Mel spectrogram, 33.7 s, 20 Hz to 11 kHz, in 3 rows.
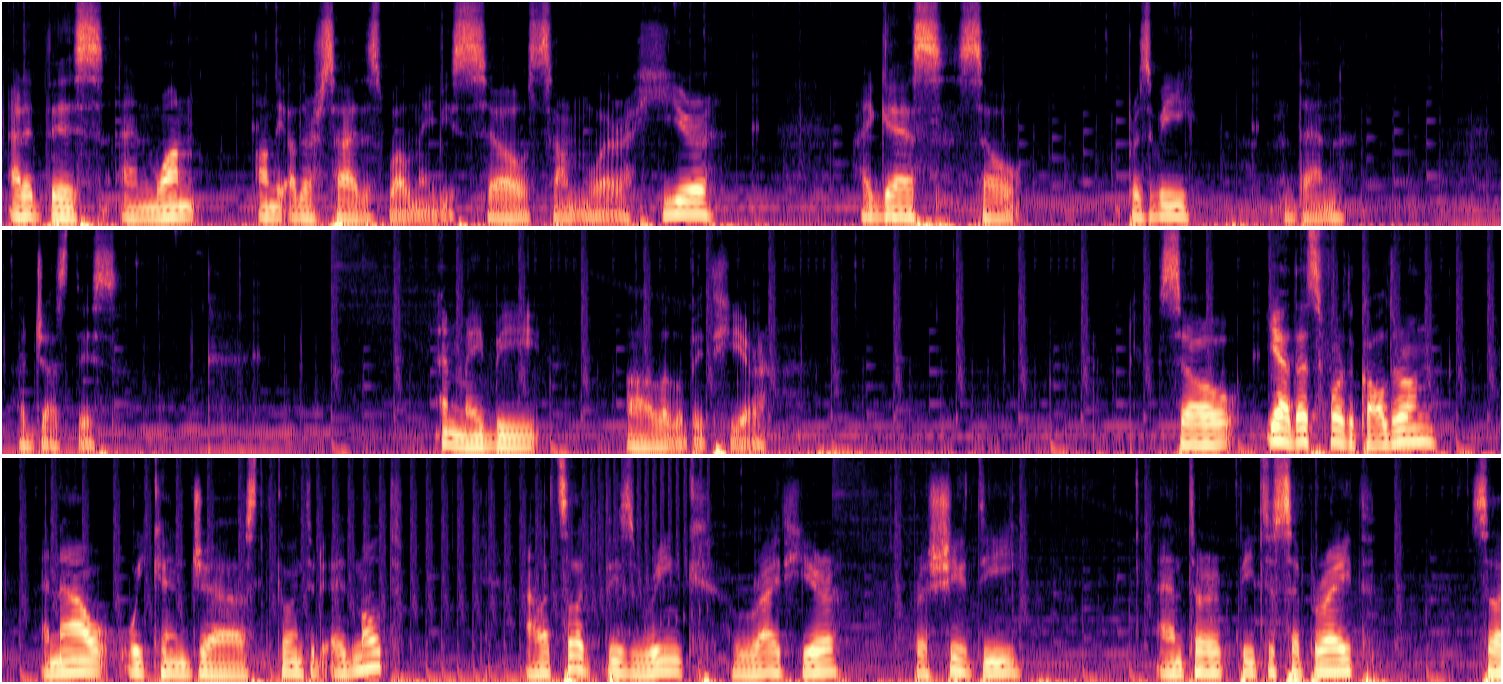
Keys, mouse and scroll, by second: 0.2-2.0 middle drag, 2.0 click, 2.2-5.2 middle drag, 5.2 click, 6.5 v, 8.8 click, 9.6 g, 11.2 click, 11.5 g, 12.3-14.1 middle drag, 14.1 click, 15.9 v, 17.8 Tab, 18.2-20.7 middle drag, 20.7 scroll down 1, 20.9-23.5 middle drag, 23.5 click, 24.3 Tab, 25.8-26.8 middle drag, 26.8 2, 27.4 click, 28.8 middle click, 29.5 shift+d, 31.9 p, 32.2 Tab, 33.4 click.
